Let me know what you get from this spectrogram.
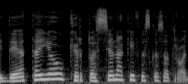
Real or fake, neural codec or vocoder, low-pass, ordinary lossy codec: real; none; 14.4 kHz; Opus, 64 kbps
